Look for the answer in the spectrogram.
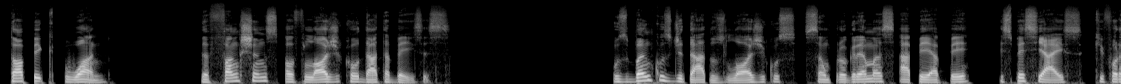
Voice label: portuguese brazilian male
